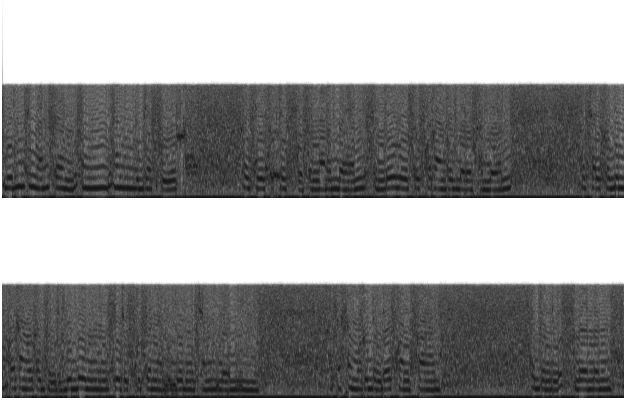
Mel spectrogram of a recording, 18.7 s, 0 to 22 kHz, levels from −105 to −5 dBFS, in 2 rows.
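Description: From start to finish, the mu-law bytes of a G.711 stream are being played as plain linear 8-bit samples, so the companded audio read as linear never passes through expansion. Every change of sign throws the output across roughly half its range, which pushes quiet passages up to the level of loud ones and bends the waveform badly. The speech comes out very loud and harshly buzzing, with heavy noise filling the pauses, all still confined below 4 kHz by the telephone coding.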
